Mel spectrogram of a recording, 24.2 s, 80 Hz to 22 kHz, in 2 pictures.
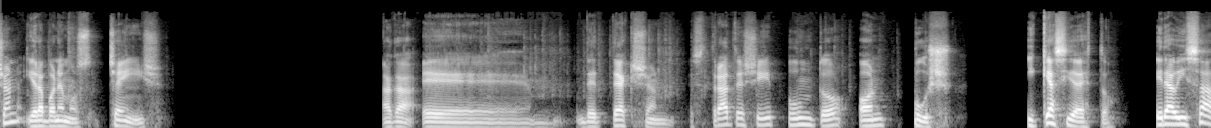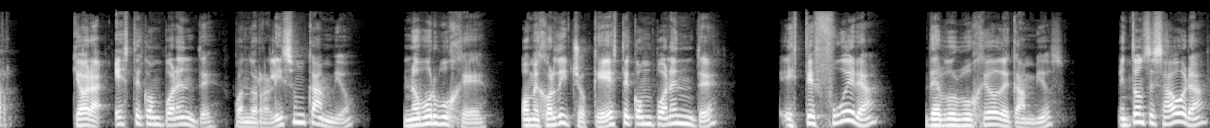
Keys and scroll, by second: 0.0-8.7 typing, 9.2 Escape, 10.4 shift+v, 11.2 Escape, 12.6 k, 13.1 v, 13.4 j, 14.2 Escape, 14.4 k, 18.5 j, 19.5 Escape, 23.6 j.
